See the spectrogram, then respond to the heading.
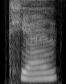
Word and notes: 填: tián

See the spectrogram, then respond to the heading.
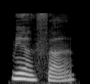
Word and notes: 面粉: miàn fěn

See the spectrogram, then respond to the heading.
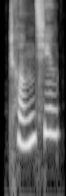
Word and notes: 澄清: chéng qīng

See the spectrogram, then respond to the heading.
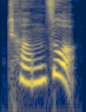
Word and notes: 乘坐: chéng zuò

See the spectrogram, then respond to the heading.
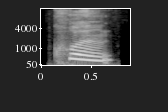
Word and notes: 困: kùn

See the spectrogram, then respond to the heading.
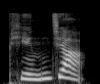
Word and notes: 评价: píng jià

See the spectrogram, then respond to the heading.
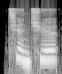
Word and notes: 欠缺: qiàn quē

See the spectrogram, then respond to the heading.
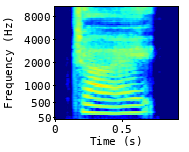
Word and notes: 窄: zhǎi

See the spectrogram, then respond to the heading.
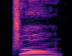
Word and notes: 装: zhuāng

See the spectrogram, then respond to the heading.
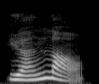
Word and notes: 元老: yuán lǎo

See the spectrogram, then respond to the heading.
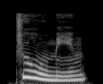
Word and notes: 著名: zhù míng

